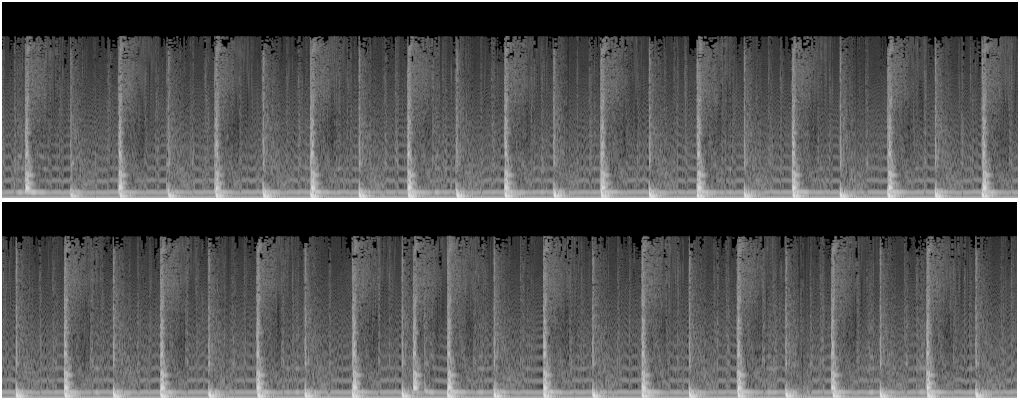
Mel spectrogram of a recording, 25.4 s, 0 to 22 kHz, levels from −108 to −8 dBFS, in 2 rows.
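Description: Low bit depth without dither runs through the whole music clip, from the first second to the last. The music carries a gritty, grainy distortion that tracks the signal and sits roughly 20 dB below it, loud enough to hear constantly. The likely cause is values cut to very few levels by truncation, with no dither to break up the error, which fits a 6-bit signal. Because the error follows the waveform, it grinds along with the music rather than hissing independently.

MP3 compression damage is also present throughout and is plainly audible. Nothing remains above 10.6 kHz, so the treble stops abruptly and the top end sounds dull. The likely cause is an encoder running short of bits, which fits a bitrate around 52 kbps. It drops weaker frequency components and lets them flicker on and off between frames, which gives the music a watery, swirling texture layered over the grit.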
